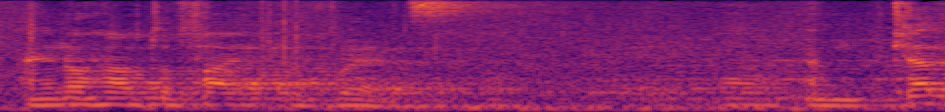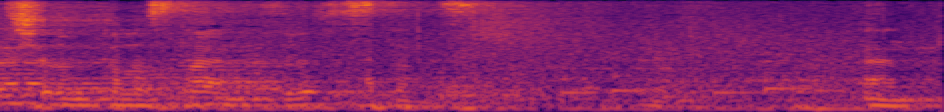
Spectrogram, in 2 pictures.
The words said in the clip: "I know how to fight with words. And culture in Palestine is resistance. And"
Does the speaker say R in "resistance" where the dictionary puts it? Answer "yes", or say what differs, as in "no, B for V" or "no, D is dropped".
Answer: yes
